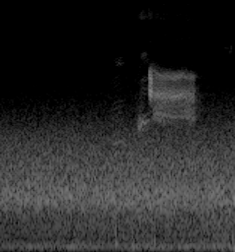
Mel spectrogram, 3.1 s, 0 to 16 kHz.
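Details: Red-winged blackbird, recorded with a Sony a7V camera, gives one song: a brief sharp introductory note, then a high, rasping buzzy trill of about half a second, heard against constant loud rushing background noise.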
